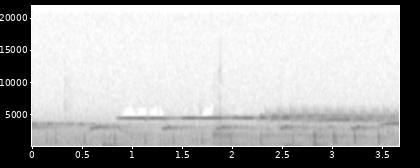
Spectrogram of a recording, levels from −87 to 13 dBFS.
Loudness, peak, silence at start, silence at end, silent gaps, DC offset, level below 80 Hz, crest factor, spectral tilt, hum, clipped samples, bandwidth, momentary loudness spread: -41 LUFS; -26 dBFS; 0 s; 0 s; none; under 0.1%; under -90 dBFS; 18 dB; -0.5 dB/octave; none; under 0.1%; over 20 kHz; 6 LU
